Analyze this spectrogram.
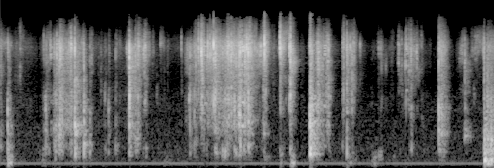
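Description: Cardboard scrapes and taps as a box lid is opened.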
